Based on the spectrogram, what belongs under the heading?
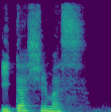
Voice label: "itashimasu", Japanese

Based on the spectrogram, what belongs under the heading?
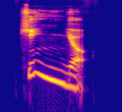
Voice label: "kingyo", japanese

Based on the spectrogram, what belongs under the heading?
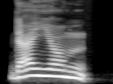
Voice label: "raiyon", japanese

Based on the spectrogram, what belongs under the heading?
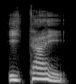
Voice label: "itai", japanese

